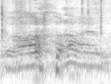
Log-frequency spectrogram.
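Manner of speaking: long groan trailing off; exasperated groan. Real, not acted. Reviewer fed up with the training plot, exasperated groan. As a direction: groan in weary disgust.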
